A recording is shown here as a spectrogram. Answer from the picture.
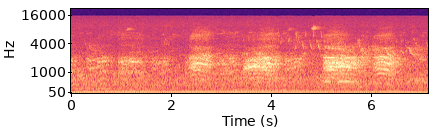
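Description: Birds calling, a series of short calls about half a second each, faint at first with four louder ones in the second half.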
